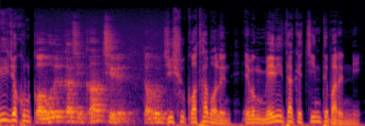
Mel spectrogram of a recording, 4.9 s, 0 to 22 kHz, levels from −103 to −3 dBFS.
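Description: Speech, where from 0.46 to 2.24 s the voice abruptly turns roomy and hollow with thinner bass at an unchanged level, then snaps back, likely a switch to a distant microphone. A spectrogram would show weaker low frequencies, smeared reverberant tails, and a faint noise floor roughly 35 dB below the speech, with hard edges at both boundaries.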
